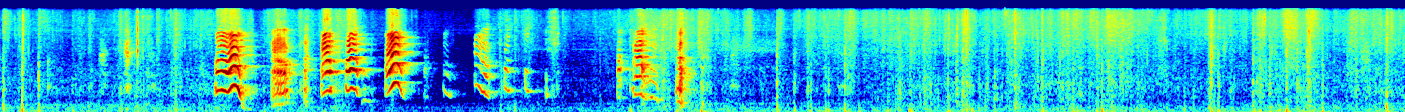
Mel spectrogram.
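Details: Papillon puppy Taro in a small room, a tumbling cluster of high, uneven yaps and squeaky whines over about four seconds, followed by scattered faint knocks and shuffling noise.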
